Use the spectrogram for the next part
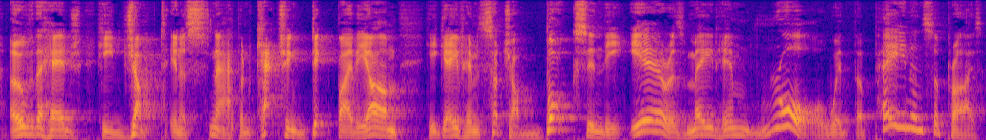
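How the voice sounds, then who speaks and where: Deep, husky male storybook narrator. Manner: measured, expressive storytelling. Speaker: audiobook narrator. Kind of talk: expressive scripted storybook narration.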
